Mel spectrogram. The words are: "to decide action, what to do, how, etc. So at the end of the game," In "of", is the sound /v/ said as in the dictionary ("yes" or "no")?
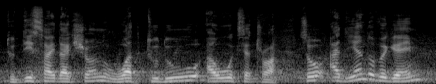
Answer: yes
